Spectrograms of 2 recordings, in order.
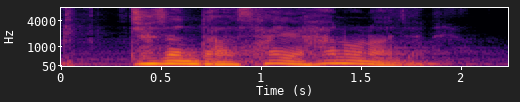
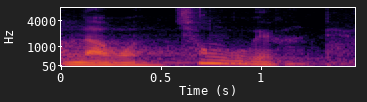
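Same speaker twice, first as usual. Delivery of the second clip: whisper; 3 semitones lower, 13 dB quieter than usual. Real, not acted. Preacher hushing the answer to his congregation, whispered. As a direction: drop from a shout to a breathy whisper. Climax then sudden hush.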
